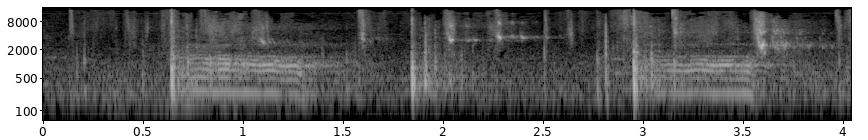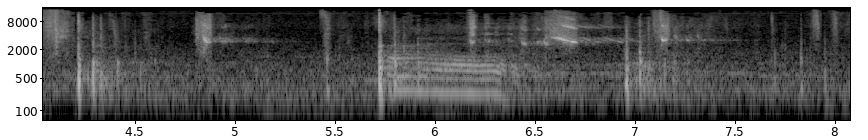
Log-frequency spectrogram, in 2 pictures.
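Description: Tennis rally on a hard court: racket strings hitting the ball back and forth about once a second, with a player's grunt on his shots about every two and a half seconds and brief squeaks of sneakers on the court.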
